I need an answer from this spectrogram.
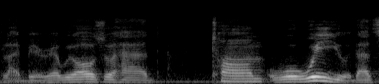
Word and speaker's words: Woweiyu: We also had Tom Woweiyu, that's spelled W-O-W-E-I-Y-U, Tom Woweiyu.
